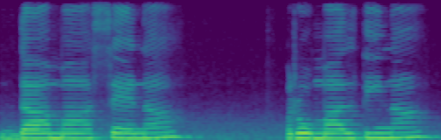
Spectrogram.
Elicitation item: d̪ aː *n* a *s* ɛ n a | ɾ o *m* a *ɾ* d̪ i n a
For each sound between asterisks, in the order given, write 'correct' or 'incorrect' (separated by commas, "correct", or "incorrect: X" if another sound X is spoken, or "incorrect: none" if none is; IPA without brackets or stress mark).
incorrect: m, correct, correct, incorrect: l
